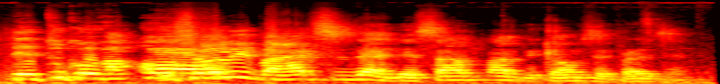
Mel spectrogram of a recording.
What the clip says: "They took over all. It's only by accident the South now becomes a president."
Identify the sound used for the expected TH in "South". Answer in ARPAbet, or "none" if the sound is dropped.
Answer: F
